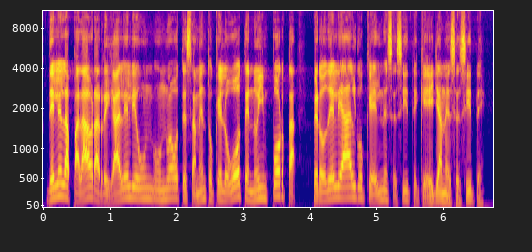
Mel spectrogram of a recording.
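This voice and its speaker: A man's voice: a little high, lively intonation, brisk, no room sound, clean studio sound. A man preaching a Bible study as pastor, emphatic, acting out the voices of churchgoers.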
